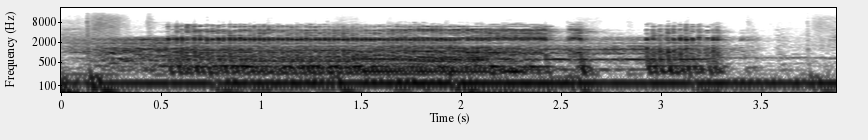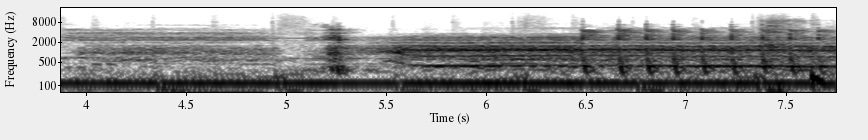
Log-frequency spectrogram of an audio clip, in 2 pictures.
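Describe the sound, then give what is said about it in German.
Heavy, rumbling snoring of a sleeping person in Brandenburg, Germany, with a deep mechanical growl like an idling tractor, loud, breaths rasping in and out in a steady rhythm with no talking. “Klingt wie ein Trecker.”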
